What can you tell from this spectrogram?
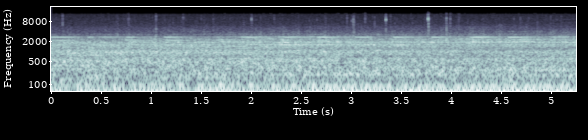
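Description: Diesel freight train approaching: a steady low engine rumble with a thin steady high whine, and a rhythmic pulsing of about four a second that sets in about two seconds in.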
